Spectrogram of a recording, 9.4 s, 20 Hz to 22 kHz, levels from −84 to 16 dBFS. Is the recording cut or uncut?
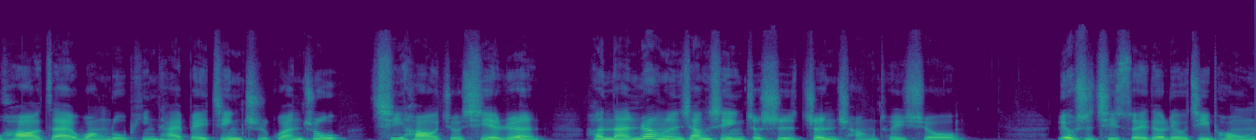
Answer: uncut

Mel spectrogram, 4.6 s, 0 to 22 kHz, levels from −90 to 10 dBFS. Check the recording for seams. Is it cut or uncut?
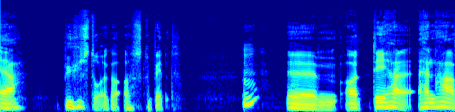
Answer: uncut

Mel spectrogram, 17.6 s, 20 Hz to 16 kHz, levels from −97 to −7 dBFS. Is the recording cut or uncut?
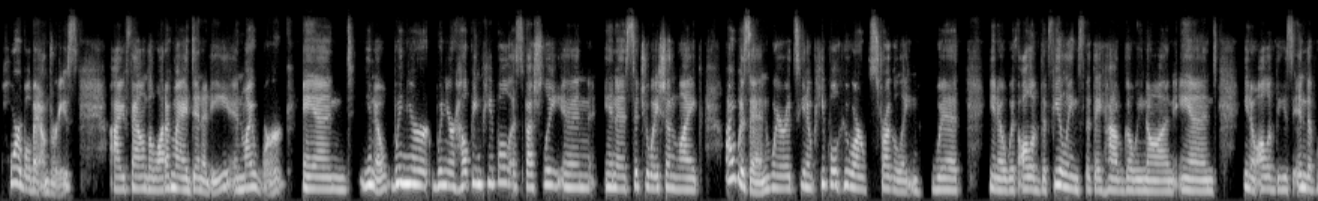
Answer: cut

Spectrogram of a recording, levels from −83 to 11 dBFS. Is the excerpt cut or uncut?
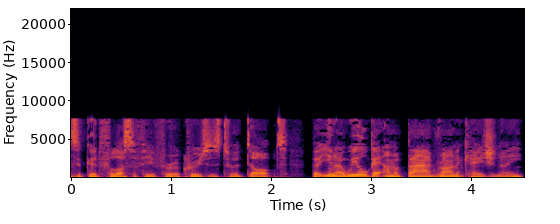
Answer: cut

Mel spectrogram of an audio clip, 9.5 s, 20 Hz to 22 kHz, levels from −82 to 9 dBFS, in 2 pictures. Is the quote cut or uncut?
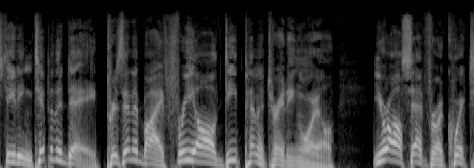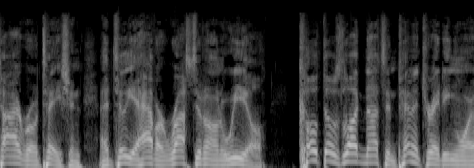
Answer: uncut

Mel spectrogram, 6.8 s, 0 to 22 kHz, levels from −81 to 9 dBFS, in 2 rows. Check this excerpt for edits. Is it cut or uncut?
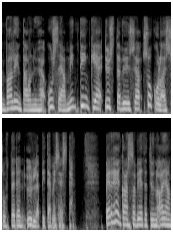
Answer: cut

